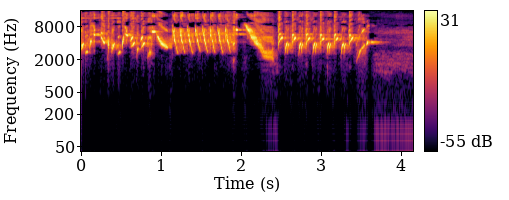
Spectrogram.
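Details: European goldfinch from Chouala in Algeria's Relizane province, Mendes district, sings a fast, continuous liquid twitter mixing trills, a buzzy rattle-like stretch and sweeping slurred notes, ending on a descending whistle; faint low hum afterward.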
